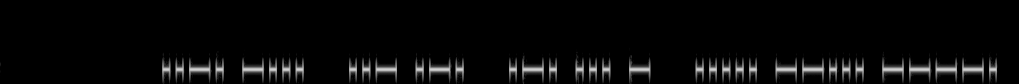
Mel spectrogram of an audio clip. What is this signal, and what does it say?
Morse code, heard as a keyed tone, about 18 wpm, 700 Hz. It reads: FB UR RST 579
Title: Speed-Racing Common QSO Phrases Encore - 15wpm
